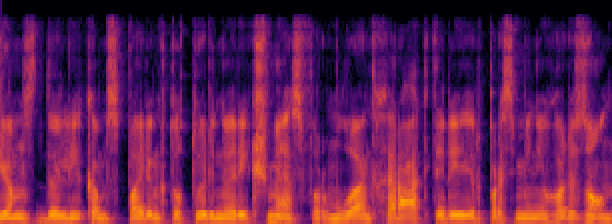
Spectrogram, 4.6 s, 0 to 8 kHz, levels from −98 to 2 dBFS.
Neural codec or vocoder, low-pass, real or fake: none; 7.2 kHz; real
